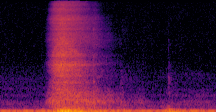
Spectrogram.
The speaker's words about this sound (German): und noch einen dritten oder vierten tiefen Atemzug.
